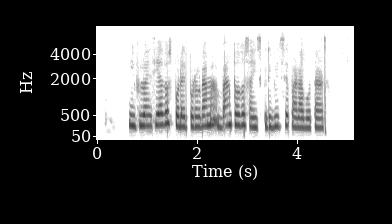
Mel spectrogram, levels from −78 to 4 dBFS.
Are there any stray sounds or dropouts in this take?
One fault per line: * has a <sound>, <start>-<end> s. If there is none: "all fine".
all fine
